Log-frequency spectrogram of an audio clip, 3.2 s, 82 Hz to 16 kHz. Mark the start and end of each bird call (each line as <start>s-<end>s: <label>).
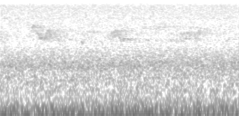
0.0s-3.2s: Red-eyed Vireo (Vireo olivaceus)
